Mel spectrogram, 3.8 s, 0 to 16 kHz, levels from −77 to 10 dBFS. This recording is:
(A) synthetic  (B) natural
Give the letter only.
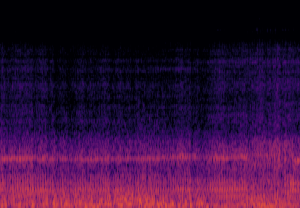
A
